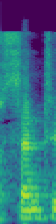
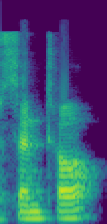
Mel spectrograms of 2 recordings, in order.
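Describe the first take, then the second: First: Said in the usual way. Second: "centaur" for centre, ending in a full "ah"; regional English pronunciation. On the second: Shown as a demonstration. Comparing ways England says centre, "centaur" with open ending. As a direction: open the end of "centaur" into "tah". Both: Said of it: "all of these are in England".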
